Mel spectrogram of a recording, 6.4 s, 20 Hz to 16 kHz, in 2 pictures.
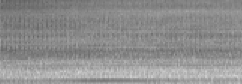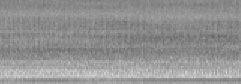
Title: M5 F10 S63TU TICKING ENGINE NOISE (short)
